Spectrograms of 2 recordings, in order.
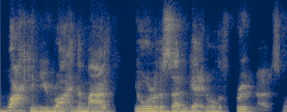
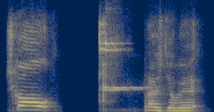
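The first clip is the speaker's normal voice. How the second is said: toasting shout; 7 semitones higher, slower than usual. Shown as a demonstration. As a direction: shout the cheers out. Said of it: "You can just go".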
